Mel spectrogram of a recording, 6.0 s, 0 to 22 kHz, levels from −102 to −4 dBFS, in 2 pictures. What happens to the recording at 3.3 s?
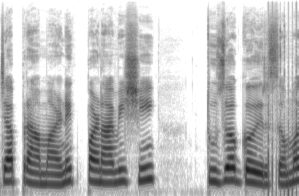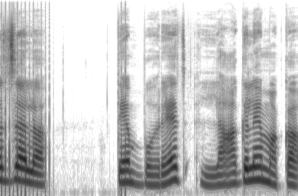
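The ring buffer's writer and reader have slipped, splicing older audio into every period: buffer tearing, 2.64 to 4.26 s, a 25 Hz robotic rattle.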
